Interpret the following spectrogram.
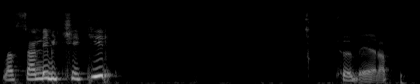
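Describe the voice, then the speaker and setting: A woman giving live gameplay commentary, excitable, bursting into exasperated outbursts and taunting opponents while talking to her viewers. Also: a little high, slow pace. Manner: addresses viewers directly. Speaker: mobile game player.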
